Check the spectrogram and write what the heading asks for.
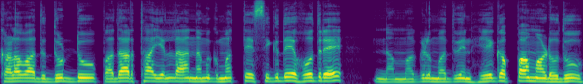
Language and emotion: Kannada, fearful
